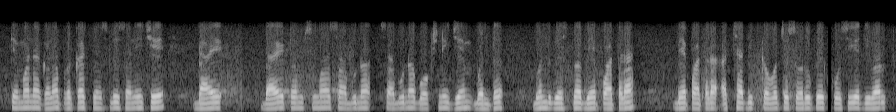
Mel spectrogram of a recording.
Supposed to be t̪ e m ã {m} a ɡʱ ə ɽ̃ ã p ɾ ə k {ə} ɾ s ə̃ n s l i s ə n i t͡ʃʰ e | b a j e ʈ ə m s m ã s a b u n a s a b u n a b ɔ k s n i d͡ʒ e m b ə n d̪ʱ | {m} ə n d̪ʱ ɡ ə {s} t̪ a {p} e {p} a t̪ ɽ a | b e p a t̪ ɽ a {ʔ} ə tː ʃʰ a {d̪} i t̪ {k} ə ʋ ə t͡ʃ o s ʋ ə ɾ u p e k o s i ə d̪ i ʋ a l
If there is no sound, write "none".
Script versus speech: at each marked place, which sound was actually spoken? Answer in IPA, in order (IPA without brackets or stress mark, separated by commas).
n, a, b, s, b, p, ʔ, d̪, k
